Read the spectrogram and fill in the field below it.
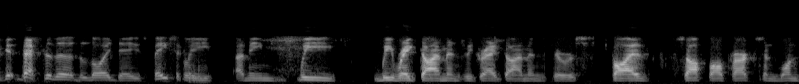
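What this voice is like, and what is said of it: Slight East Coast Canadian accent. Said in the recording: “being from the East Coast there, you got a little bit of an accent”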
